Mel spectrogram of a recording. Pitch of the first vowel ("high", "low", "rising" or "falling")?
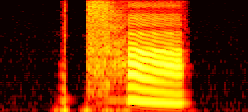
falling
